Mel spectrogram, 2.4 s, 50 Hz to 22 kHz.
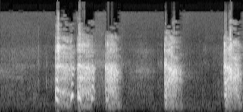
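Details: Whooping cough (pertussis) in a fully immunised 7-year-old girl: five sharp, dry coughs in a rapid paroxysmal run.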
